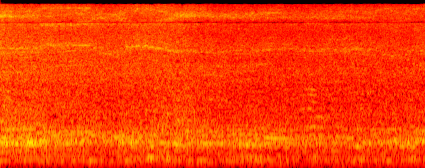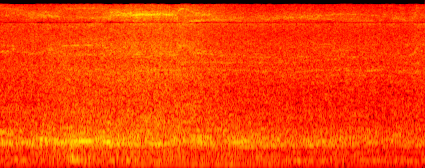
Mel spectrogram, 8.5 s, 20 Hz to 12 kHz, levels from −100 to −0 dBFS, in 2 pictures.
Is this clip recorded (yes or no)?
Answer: yes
